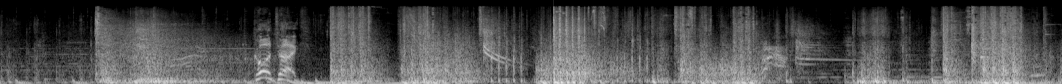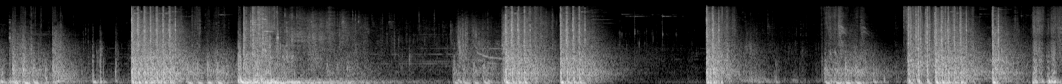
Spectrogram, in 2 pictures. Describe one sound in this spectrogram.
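Submachine gun fire rattles in loud bursts, echoing indoors.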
